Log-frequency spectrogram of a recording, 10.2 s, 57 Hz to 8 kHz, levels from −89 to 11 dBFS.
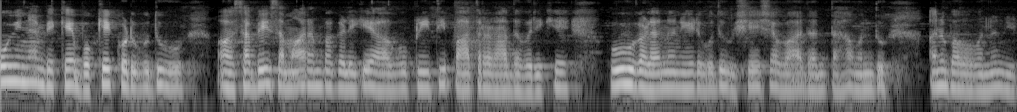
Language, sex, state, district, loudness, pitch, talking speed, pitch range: Kannada, female, Karnataka, Belgaum, -22 LUFS, 165 Hz, 85 wpm, 155-180 Hz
